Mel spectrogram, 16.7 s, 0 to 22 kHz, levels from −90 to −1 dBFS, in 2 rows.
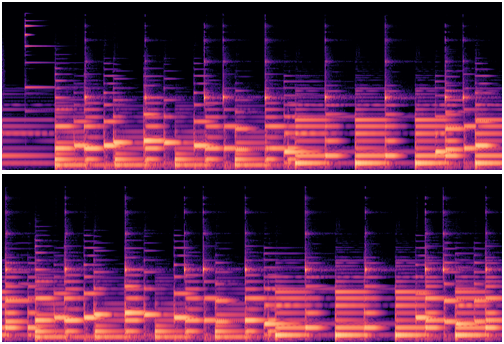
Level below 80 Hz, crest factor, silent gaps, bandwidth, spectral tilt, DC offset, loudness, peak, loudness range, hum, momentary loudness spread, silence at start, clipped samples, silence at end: -48 dBFS; 14 dB; none; 13 kHz; -8.5 dB/octave; under 0.1%; -17 LUFS; -2 dBFS; 2 LU; none; 6 LU; 0 s; under 0.1%; 0 s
